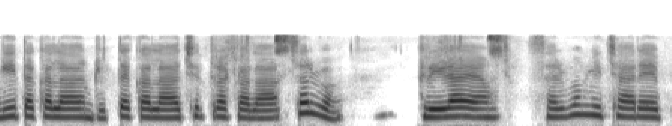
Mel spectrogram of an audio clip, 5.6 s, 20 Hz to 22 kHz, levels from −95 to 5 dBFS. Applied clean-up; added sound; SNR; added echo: neural mask model Resemble Enhance denoiser.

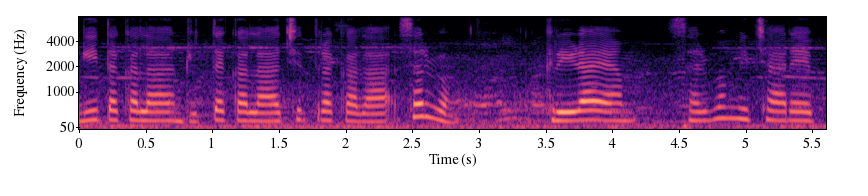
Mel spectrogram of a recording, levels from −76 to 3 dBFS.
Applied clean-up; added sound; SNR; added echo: none; none; none; none.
